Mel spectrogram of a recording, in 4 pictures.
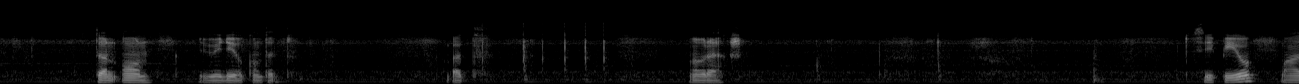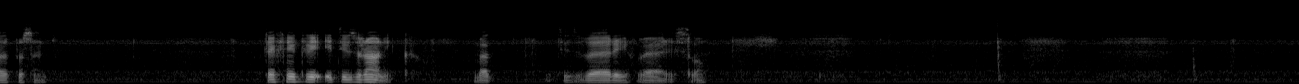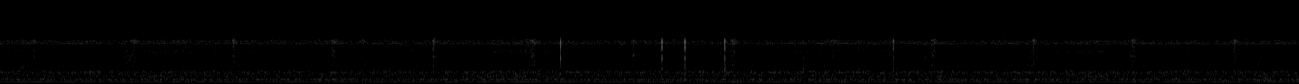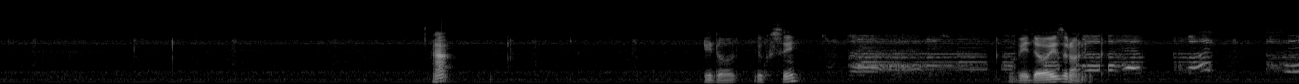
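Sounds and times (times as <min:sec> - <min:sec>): low hiss and hum: 0:00.0 - 0:51.9.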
